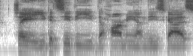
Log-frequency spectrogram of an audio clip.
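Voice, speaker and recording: A man's fairly low voice in a flat monotone. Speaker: looksmaxxing content creator. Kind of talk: casual commentary on facial analysis. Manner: fast; casual, filler-heavy.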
